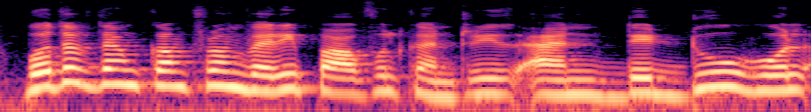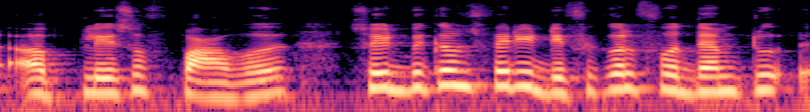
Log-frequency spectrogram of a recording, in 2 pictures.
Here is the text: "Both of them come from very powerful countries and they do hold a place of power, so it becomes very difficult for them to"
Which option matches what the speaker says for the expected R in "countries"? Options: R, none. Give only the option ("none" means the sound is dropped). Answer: R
